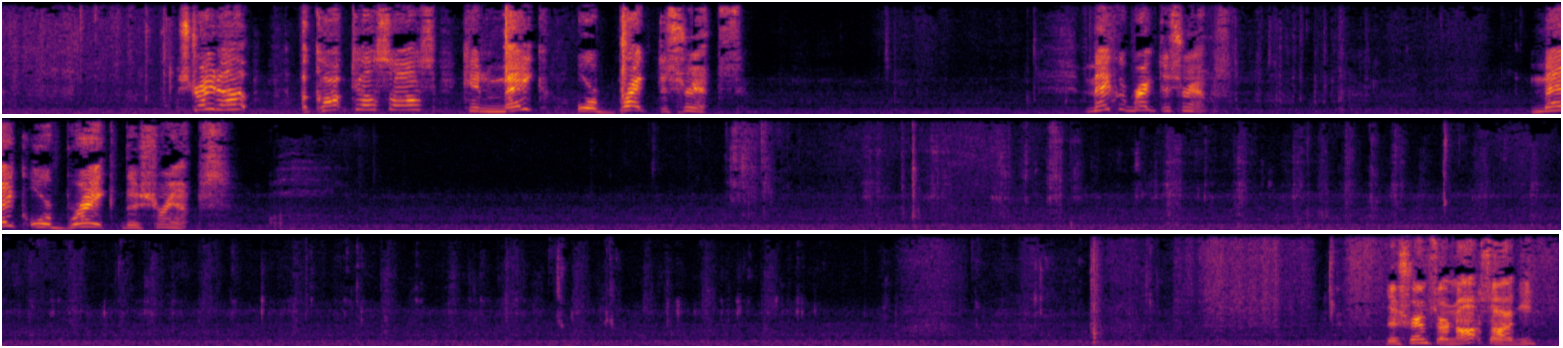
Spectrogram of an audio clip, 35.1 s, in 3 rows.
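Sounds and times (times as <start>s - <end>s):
steady low hum: 0.0s - 35.0s
crispy food crunching: 16.6s - 35.0s.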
